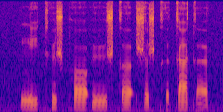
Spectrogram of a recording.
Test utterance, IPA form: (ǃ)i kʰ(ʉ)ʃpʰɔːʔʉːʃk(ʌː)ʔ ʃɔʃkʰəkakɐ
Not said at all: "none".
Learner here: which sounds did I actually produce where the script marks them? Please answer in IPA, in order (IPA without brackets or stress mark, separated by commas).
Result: n, ʉ, ʌː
